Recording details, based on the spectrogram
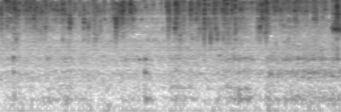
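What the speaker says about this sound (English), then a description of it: "I don't have the water running for too long" Water runs steadily from a tap into a sink at a nail technician's workstation, a continuous moderate splashing rush with no talking.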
